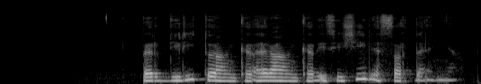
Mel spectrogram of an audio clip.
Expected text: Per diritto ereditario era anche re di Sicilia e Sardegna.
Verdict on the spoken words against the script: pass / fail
fail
